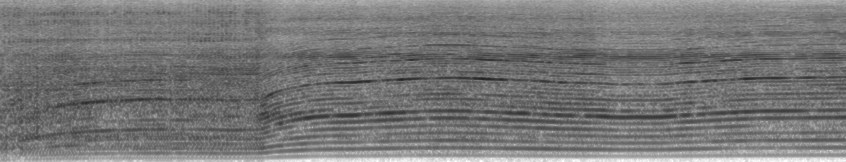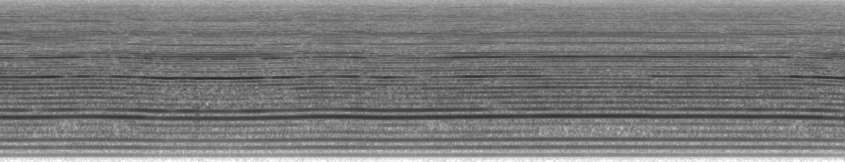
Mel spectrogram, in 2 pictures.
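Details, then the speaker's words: Roadside free two-stroke machine after opening up the restricted exhaust port; previously spat from the carburetor when revved: picks up sharply then holds a clean, steady high-pitched buzz without sputtering; running properly, fixed. "oh that's nice huh that one's fixed that was a problem"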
